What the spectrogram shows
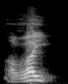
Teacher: Don't do like this. Okay, so gha is thick and high, and ya is thin. So you should say ghay.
